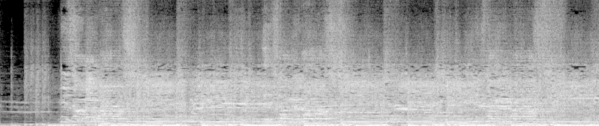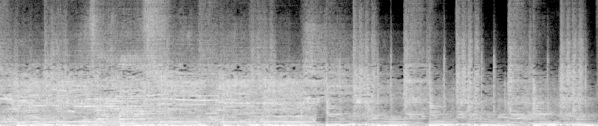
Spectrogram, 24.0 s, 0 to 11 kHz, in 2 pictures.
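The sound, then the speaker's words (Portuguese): A loud, dense rock song from a band's fifth album, released in 2018, plays steadily throughout, with pounding drums, thick distorted guitars and shouted vocals, briefly dipping near the end before surging back in full force. “Certíssimo que a gente vai até escutar um pouquinho agora, ó.”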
